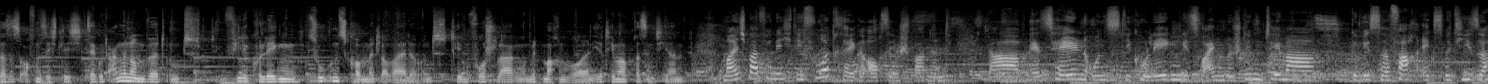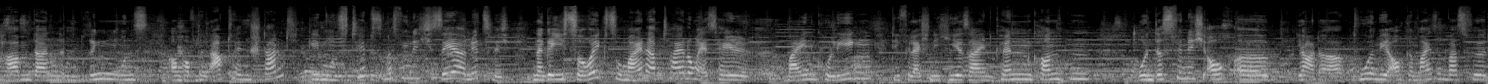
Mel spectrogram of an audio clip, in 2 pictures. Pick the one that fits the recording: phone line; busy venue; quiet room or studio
busy venue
